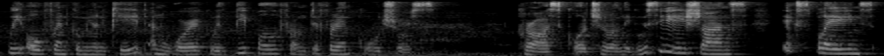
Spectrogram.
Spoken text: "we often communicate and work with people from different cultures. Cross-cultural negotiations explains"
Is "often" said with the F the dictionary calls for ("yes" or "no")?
yes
